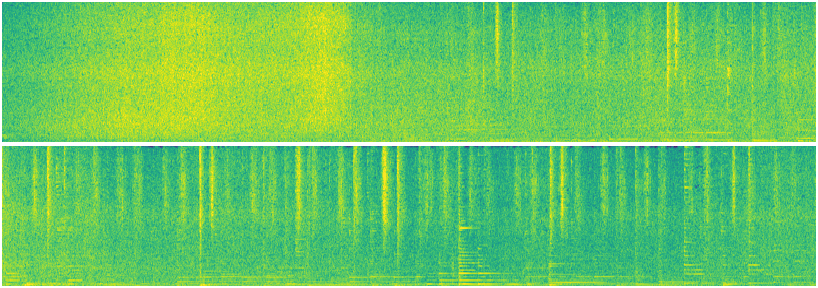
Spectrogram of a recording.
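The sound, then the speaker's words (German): Steady rushing water with waves splashing and slapping, loud, as the bow of the daily ferry linking Mindelo with the neighbouring island of Santo Antão cuts through the sea on a crossing of just under an hour; after a few seconds faint tonal, music-like notes drift in over the surf. “Der synkopische Rhythmus von Mindelo verklingt im Klatschen der Wellen, die vom Bug der täglichen Fähre durchschnitten werden, die die beiden Inseln verbindet.”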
